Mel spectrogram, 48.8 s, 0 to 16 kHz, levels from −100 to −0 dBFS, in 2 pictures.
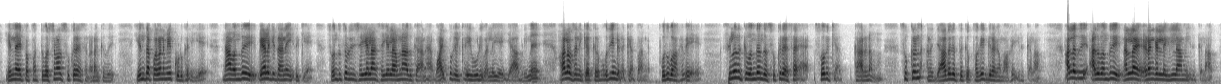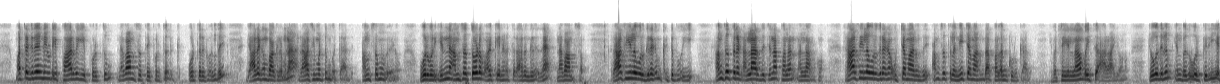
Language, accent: Tamil, native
